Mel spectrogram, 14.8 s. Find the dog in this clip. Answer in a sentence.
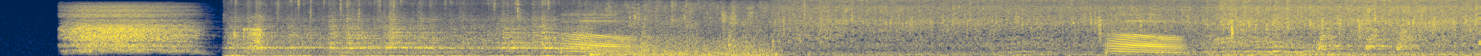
You can hear the dog from 13.2 to 14.7 s.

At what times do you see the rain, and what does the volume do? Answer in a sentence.
You can hear the rain from 2.2 to 14.7 s, getting louder.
